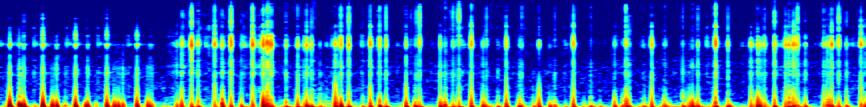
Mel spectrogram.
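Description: Long nails tap and scratch the base of a round, light wooden bowl that is hollow and empty. Quick, irregular taps land one after another with a dull, low thud, and a thin, bright scratchy rasp runs between them. Each tap dies away almost at once.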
